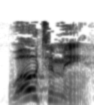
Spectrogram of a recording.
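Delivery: loud, high woe cry; anguished cry. Retold or imitated. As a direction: cry it out in dismay. Isaiah's cry quoted.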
